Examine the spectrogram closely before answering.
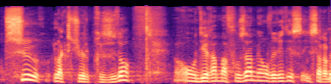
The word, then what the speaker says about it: Ramaphosa: Ramaphosa, on prononce le P.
